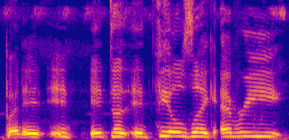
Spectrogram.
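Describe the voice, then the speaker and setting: A woman with a congested, raspy voice, chatting casually on a live stream. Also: on the high side, little pitch movement, moderate pace, mellow, soft background music. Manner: chatty, full of "like" fillers.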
